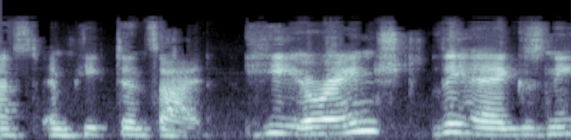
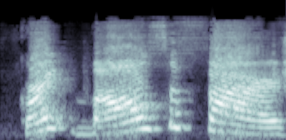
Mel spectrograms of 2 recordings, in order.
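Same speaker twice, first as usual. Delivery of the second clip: slow drawn-out Southern goose exclaim; 4 semitones higher, 7 dB louder, slower than usual. A narrator's reading. The goose marvels at the nest, drawn out. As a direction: belt it like a folksy goose. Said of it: "she cried".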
